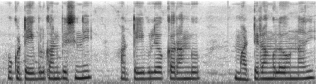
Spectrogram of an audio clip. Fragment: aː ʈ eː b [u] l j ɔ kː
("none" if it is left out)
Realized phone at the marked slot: u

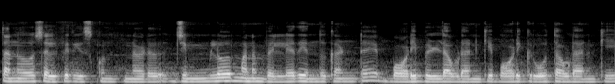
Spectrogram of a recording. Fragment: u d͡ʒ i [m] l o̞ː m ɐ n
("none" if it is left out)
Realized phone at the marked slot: m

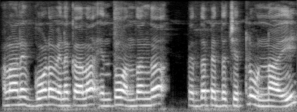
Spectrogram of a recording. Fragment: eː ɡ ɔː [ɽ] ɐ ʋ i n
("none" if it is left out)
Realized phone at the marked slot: ɽ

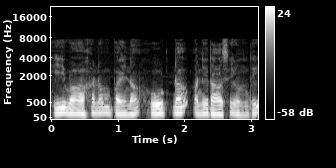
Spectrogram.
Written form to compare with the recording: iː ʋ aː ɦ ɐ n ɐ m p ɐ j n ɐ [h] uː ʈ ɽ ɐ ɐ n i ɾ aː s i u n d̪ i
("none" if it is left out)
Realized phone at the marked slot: h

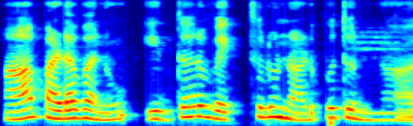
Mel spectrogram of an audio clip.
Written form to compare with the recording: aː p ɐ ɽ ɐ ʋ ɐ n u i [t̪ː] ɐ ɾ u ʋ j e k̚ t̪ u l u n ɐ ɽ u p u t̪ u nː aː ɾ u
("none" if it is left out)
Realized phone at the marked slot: d̪ː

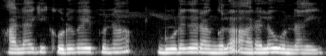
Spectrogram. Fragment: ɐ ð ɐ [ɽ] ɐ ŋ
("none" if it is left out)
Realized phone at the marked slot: ɾ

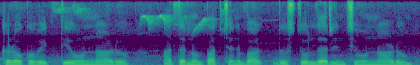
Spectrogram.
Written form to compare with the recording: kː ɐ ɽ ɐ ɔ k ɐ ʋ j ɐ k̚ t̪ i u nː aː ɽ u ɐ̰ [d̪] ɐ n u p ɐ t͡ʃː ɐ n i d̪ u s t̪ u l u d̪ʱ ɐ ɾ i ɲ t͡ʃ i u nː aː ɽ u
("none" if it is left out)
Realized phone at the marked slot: t̪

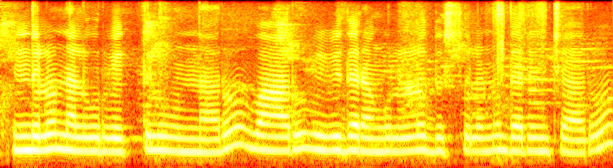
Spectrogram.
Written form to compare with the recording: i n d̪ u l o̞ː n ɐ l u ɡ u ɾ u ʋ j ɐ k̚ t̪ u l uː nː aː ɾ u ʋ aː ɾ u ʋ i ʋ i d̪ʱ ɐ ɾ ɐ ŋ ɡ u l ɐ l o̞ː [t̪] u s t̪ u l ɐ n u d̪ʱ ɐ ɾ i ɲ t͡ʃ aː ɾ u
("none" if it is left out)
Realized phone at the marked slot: d̪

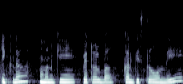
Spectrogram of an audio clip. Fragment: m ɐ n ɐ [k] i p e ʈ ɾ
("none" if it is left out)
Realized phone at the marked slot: k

